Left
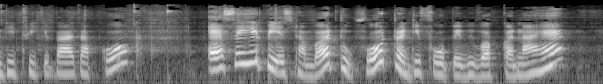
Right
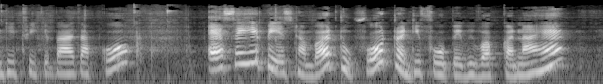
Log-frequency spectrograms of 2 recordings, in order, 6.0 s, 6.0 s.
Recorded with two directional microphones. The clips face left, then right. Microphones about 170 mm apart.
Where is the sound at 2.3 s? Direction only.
15° left (ahead or behind).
